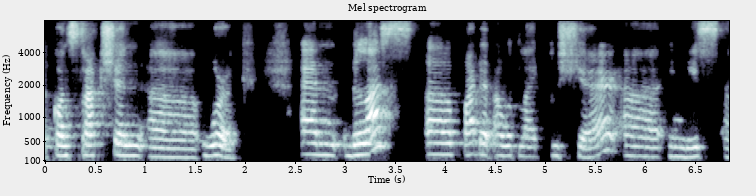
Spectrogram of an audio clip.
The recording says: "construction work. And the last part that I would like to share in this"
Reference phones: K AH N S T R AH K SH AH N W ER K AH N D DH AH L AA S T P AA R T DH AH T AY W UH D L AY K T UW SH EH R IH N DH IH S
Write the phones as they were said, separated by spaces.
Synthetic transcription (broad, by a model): K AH N S T R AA K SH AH N W ER K AH N D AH L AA S T P AA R T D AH T AY W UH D L AY K T UW SH EH R IH N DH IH S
